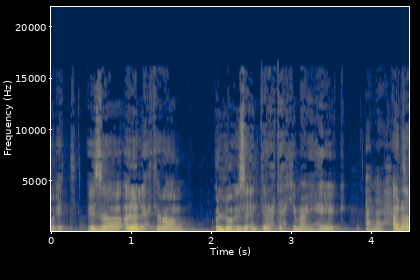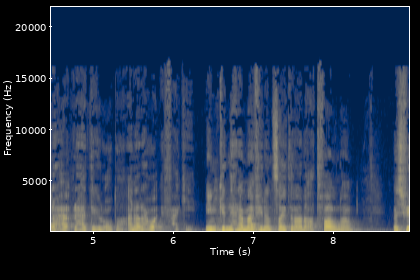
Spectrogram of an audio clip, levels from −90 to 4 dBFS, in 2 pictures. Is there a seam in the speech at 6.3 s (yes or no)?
yes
